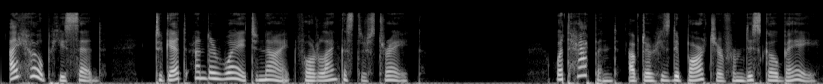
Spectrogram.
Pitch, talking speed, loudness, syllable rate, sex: 205 Hz, 155 wpm, -19 LUFS, 5.0 syllables/s, female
